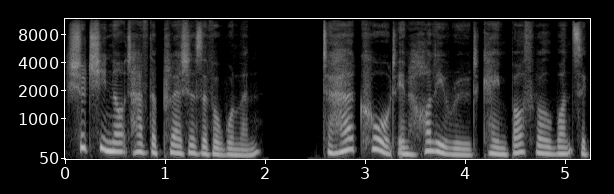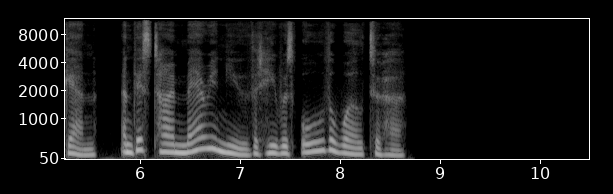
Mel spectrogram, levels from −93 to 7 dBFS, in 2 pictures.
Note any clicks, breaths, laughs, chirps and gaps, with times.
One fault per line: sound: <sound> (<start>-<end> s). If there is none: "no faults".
no faults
